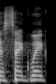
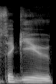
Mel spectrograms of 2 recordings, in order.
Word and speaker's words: segue: did I did I segue quite nicely for you you did segue which I like to pronounce sigu cuz that's how it's spelled you did sigu quite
